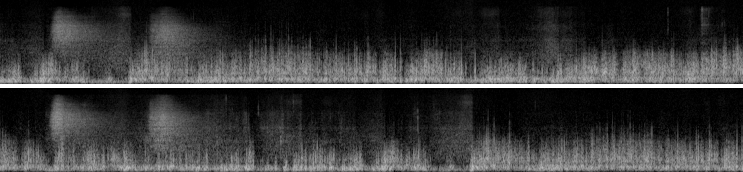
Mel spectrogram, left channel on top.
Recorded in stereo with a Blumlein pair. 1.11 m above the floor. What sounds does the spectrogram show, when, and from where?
0.5 s a whoosh: 60° right, 4.5 m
